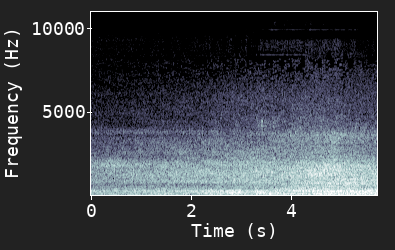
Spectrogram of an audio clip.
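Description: A motor vehicle passing on a nearby street: steady engine and road noise that slowly builds over several seconds and starts to ease near the end.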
